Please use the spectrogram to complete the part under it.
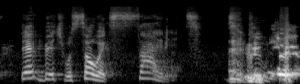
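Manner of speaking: shrill, booming, very high, loud put-on character voice. Putting a remark about someone into Dominique voice. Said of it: "Let me put it in my Dominique voice".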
